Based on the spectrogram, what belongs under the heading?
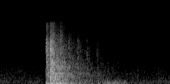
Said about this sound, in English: I said, I believe if I push the door, it'll open. But I didn't push it to see.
